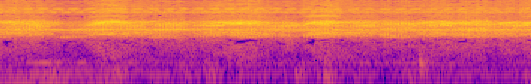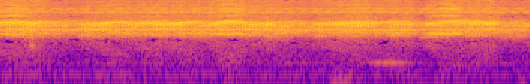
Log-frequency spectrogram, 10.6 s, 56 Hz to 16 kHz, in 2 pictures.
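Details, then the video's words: Frogs and insects calling together on a rainy night: a dense, steady high-pitched chorus with a few short, low, hummed croaks at irregular intervals, about 27 a minute. "tiếng côn trùng ếch nhái kêu trong đêm mưa"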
